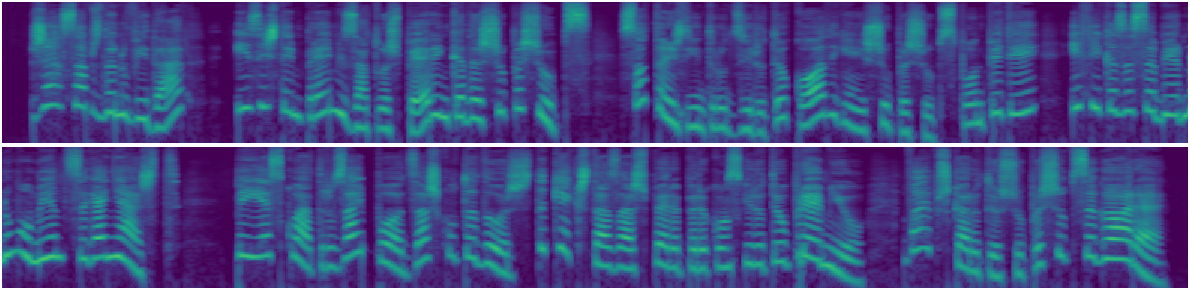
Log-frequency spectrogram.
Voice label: portuguese female voiceover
